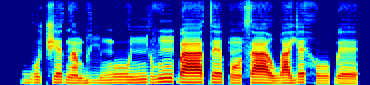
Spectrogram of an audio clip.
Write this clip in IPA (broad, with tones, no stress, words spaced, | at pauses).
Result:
bo˧t͡ʃɛ˧dã˨ biː˨moː˧ ɲə˧ vũ˦ɓaː˧ tɛ˦pɔ̃˨saː˦˨ wa˧ jɛ˦hoː˨ɓɛ˨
